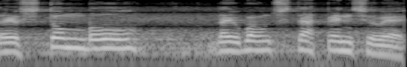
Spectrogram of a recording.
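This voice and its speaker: A man speaks at a moderate pace in a fairly high pitch. Audible room echo surrounds his voice. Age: 60s. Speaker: architect. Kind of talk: conference talk. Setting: stage with audience. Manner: halting, repeats words.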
